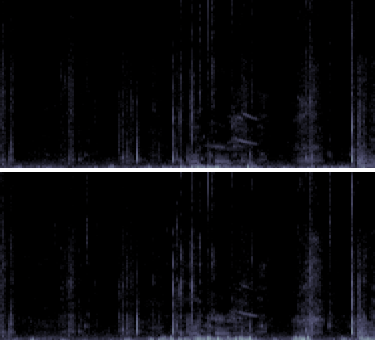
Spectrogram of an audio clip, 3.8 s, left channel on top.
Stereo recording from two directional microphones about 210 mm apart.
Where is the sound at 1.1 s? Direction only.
15° right (ahead or behind).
